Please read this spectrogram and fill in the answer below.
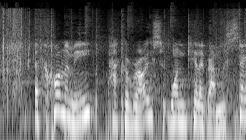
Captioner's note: package rustling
